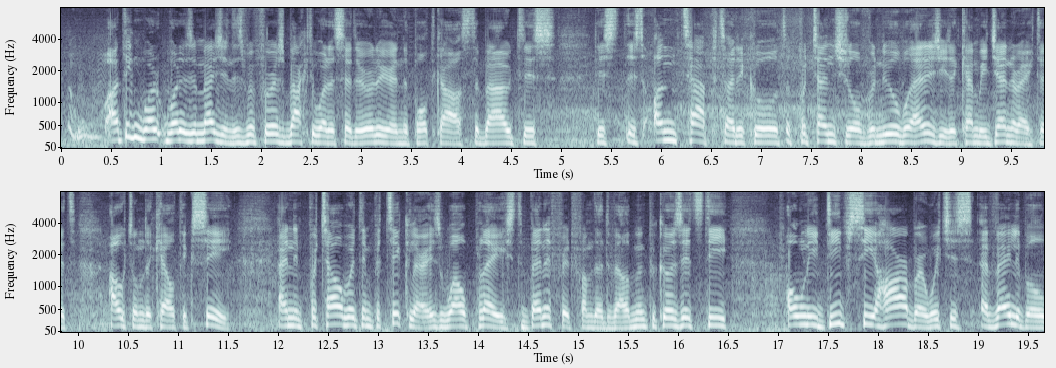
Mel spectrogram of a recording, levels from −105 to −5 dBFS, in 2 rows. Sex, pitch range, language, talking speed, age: male, 150-185 Hz, English, 190 wpm, 30-49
